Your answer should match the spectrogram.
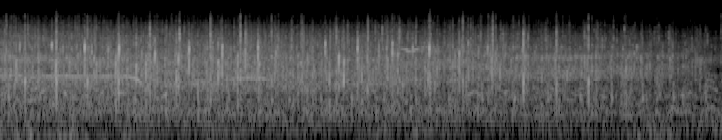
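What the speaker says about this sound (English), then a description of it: "Let's give these people a great round of applause." Audience applause at a high school event, a sustained wash of many hands clapping at moderate distance for several seconds.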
